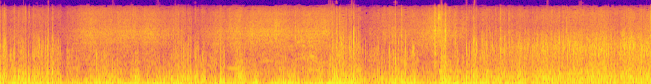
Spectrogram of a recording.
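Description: Wind buffeting the microphone: a loud low rumble that rises and falls in gusts.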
